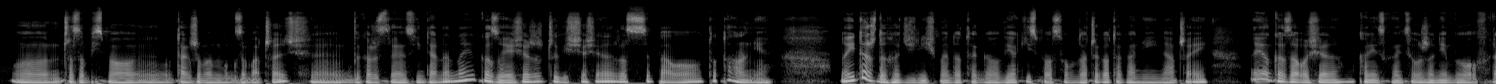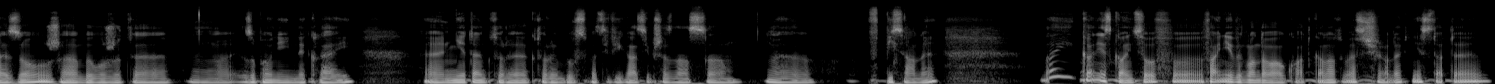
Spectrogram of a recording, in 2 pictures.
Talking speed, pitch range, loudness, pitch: 130 wpm, 90-110 Hz, -28 LUFS, 95 Hz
